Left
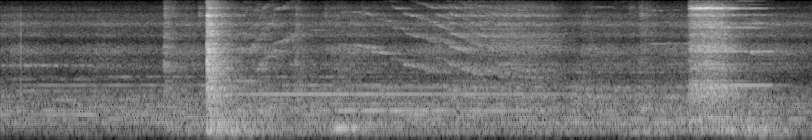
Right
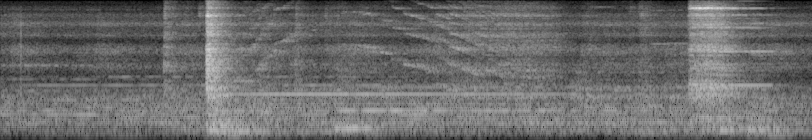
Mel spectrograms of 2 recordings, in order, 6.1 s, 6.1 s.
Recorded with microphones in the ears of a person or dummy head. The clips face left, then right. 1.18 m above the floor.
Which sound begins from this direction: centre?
A doorbell, at 1.2 s.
